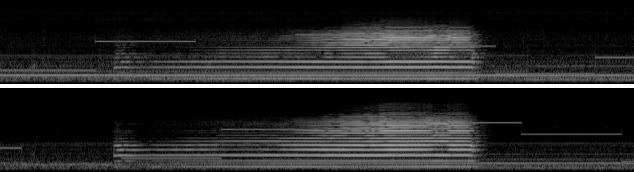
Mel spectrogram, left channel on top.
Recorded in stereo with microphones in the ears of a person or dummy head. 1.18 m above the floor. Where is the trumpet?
40° right (ahead or behind), 0.9 m.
